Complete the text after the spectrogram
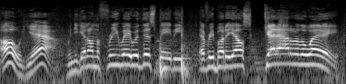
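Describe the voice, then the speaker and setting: A man's voice: sits high, expressive, normal speed, fairly bright tone, a little hiss or hum. An actor playing a glib, pushy used-car salesman in a radio drama, with florid, bombastic patter. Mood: smooth, cajoling.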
